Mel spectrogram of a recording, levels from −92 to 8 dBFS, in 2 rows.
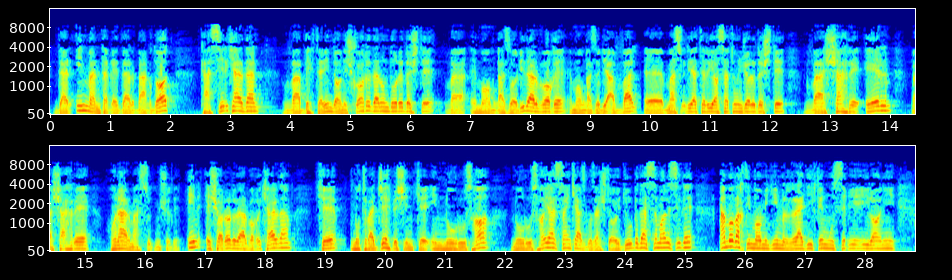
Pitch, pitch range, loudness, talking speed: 120 Hz, 100-140 Hz, -19 LUFS, 135 wpm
